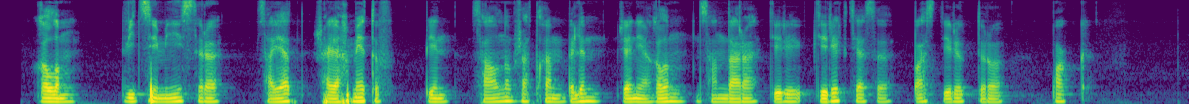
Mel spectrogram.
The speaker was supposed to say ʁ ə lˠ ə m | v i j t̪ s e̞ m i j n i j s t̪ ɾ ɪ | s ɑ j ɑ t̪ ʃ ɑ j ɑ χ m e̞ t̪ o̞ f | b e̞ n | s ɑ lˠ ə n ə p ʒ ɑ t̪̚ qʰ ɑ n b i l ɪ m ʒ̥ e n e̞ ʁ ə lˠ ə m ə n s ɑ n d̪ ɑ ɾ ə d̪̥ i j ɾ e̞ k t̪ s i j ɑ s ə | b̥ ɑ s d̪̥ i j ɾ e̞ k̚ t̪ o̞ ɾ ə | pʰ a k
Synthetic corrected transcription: ʁ ə lˠ ə m | v i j t̪ s e̞ m i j n i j s t̪ ɾ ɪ | s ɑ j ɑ t̪ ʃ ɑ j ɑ χ m e̞ t̪ o̞ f | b e̞ n | s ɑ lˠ ə n ə p ʒ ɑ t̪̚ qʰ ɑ n b ɪ l ɪ m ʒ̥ æ n e̞ ʁ ə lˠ ə m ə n s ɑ n d̪ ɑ ɾ ə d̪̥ i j ɾ e̞ k t̪ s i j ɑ s ə | b̥ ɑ s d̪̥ i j ɾ e̞ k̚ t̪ o̞ ɾ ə | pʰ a k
